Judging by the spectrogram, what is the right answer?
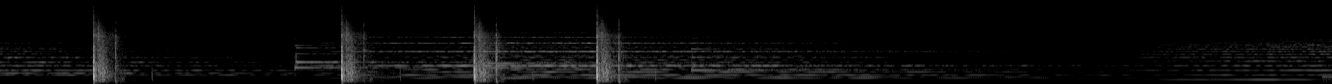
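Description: Four sharp gunshots strike a steel spinner target at a High Desert Brutality shooting match, each followed by a long ringing metallic tone that slowly fades, the impacts spaced a few seconds apart and loud against a quiet background.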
